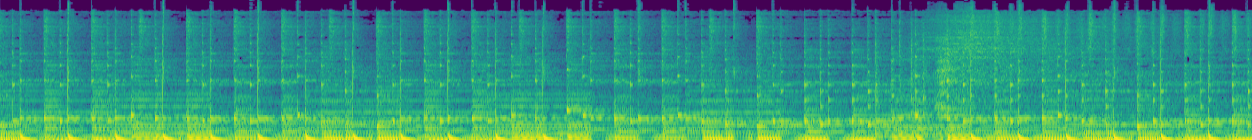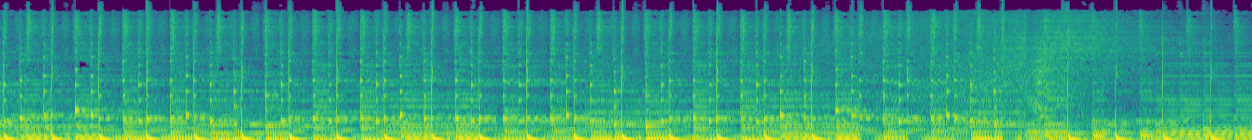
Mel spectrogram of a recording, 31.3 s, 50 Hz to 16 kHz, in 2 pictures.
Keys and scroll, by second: 0.7 Escape, 8.5 Escape, 10.4 Return, 16.2 Return, 20.0 Return.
